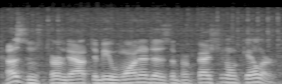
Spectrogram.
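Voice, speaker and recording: An actor playing a dry-witted police inspector in a community radio play. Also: male voice, mid-range voice, steady tone, fairly quick, pushed and bright, slight background noise, close to an everyday voice. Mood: wry. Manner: firm and dryly amused.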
